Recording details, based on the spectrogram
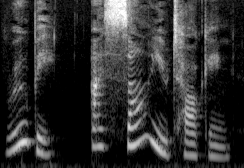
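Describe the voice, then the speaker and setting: A woman voicing a caring, thoughtful schoolteacher in a storybook, in a soft, measured, wondering manner. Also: fairly high pitch, very animated, voice pushed up, exaggerated voice. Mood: gently questioning. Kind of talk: children's storybook read-aloud.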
